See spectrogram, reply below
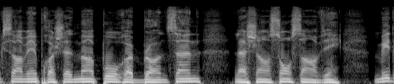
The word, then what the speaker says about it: BRXNSXN: On allait en faire un tour un peu dans l'ouest de la province, dans le coin de Gatineau, avec une collaboration de Bronson. Ça s'écrit B-R-X-N-S-X-N. On remplace Léo par des X, finalement. Collaboration avec un gars qui s'appelle Straz, S-T-R-A-Z-Z.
